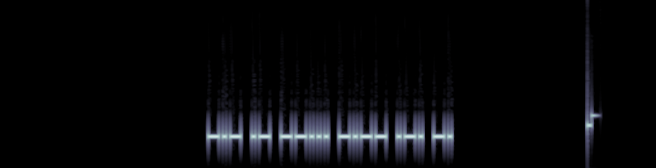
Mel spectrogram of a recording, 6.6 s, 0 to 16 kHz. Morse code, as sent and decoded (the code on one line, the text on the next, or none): -.- .- --... -.-- .-. -.
KA7YRN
